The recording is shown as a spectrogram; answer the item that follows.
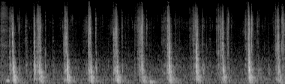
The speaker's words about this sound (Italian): Allora, inizio a tagliare e tritare le cipolle.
